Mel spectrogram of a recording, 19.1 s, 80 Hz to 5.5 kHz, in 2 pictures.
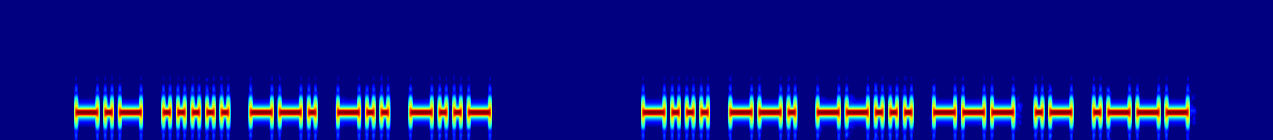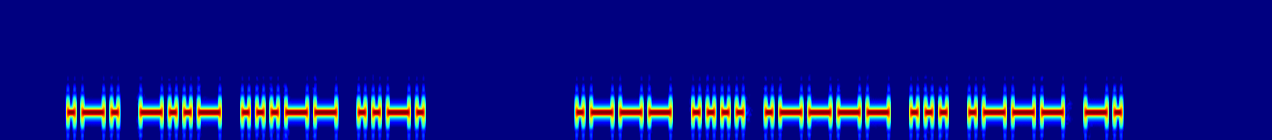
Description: Morse code, heard as a keyed tone, about 22 wpm, 600 Hz. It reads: K5GDX BG7OAJ RX3F JH1SJN
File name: Callsigns-22wpm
